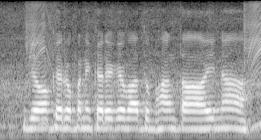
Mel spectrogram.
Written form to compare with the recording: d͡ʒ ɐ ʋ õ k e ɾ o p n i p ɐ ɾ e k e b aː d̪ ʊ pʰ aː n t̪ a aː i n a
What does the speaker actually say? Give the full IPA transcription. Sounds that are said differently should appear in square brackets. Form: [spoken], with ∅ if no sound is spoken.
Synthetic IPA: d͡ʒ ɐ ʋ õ k e ɾ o p n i [k] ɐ ɾ e k e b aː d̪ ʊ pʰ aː n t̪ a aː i n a

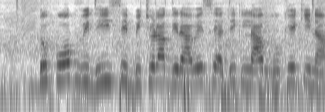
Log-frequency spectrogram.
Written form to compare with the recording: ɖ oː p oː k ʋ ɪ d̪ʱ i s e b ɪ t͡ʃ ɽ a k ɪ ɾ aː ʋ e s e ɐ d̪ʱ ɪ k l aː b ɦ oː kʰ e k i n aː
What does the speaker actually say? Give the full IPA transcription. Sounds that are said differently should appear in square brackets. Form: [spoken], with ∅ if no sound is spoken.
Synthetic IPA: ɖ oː p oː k ʋ ɪ d̪ʱ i s e b ɪ t͡ʃ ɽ a [ɡ] ɪ ɾ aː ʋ e s e ɐ d̪ʱ ɪ k l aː b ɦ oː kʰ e k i n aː

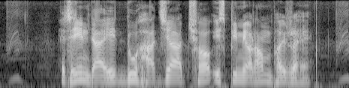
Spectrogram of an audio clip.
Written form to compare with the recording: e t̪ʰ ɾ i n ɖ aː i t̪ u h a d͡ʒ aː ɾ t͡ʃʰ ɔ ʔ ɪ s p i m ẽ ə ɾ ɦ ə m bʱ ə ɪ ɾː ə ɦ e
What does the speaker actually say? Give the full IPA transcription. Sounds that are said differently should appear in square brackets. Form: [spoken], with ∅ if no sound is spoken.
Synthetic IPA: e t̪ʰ ɾ i n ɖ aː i [d̪] u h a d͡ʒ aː ɾ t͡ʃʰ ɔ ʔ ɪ s p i m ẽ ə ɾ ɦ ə m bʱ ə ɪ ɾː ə ɦ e

